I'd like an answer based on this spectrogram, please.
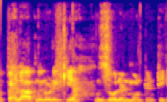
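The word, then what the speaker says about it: Kjølen: सबसे पहली हेडिंग डालिए जोलन माउंटेन्स। ठीक है, के साइलेंट होगा, जोलन माउंटेन्स।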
